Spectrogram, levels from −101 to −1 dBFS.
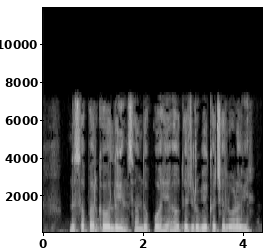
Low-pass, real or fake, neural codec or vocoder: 7.2 kHz; real; none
